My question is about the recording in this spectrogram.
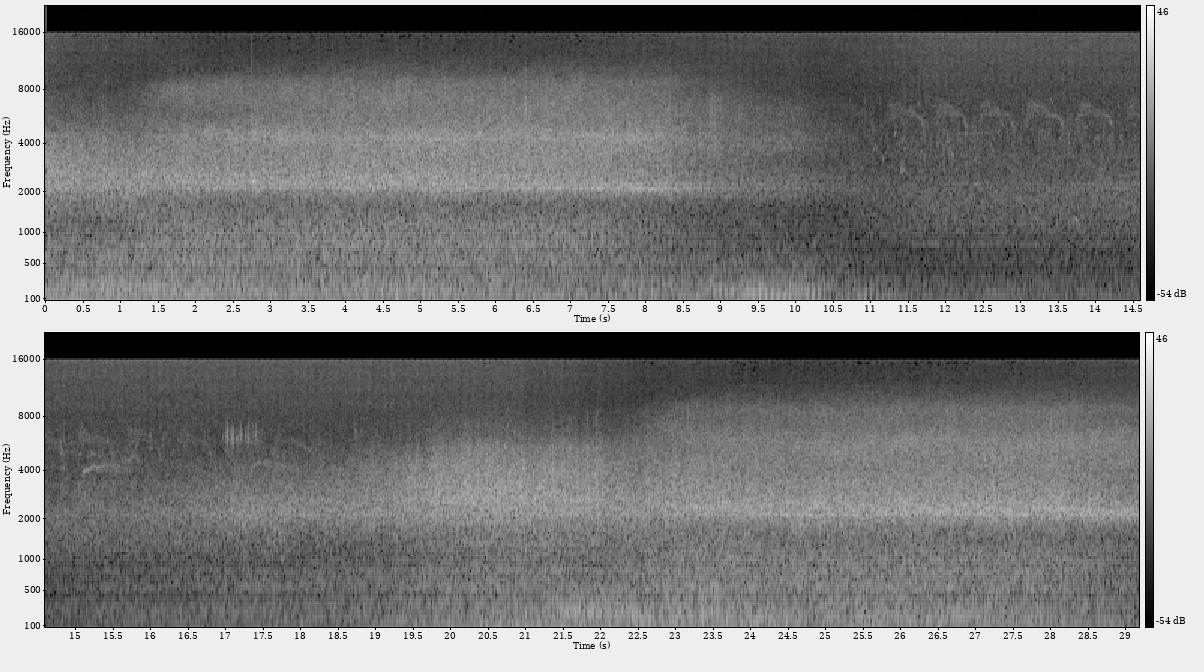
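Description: Tokaido Shinkansen bullet trains passing at speed: a loud rushing hiss with a steady high tone dies away about ten seconds in. It stays quieter for several seconds, then builds again from about nineteen seconds as another train passes.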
